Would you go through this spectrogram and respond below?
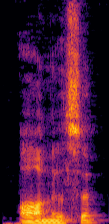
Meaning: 1. the act of guessing, sensing, suspecting; a clue, idea 2. a very weak occurrence (of something)
- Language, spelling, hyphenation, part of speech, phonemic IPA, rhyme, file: Norwegian Bokmål, anelse, an‧el‧se, noun, /ˈɑːnəlsə/, -əlsə, Nb-anelse.ogg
